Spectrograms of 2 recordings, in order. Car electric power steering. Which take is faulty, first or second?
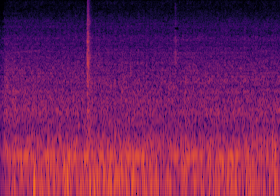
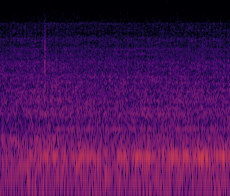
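first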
